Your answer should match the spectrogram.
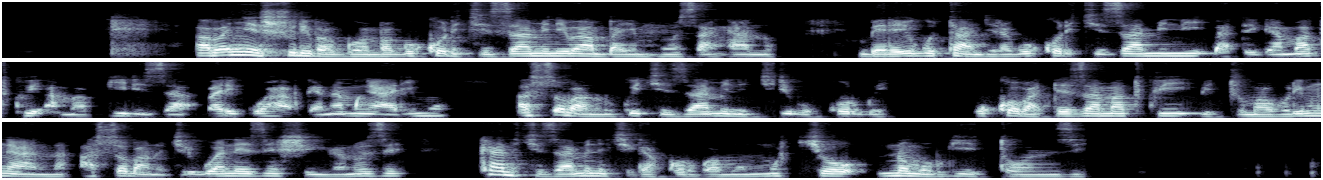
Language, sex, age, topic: Kinyarwanda, male, 25-35, education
